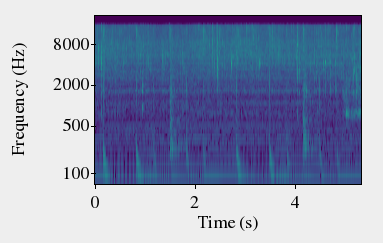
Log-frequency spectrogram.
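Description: Minced garlic sizzling in hot olive oil in a saucepan, a steady frying hiss, with a low repeating beat about twice a second underneath.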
